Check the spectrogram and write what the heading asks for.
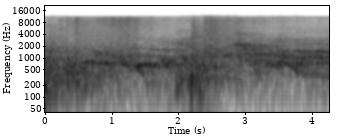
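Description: A fluorescent light tube smashed over a wrestler, a sharp pop and shatter about two seconds in, with a smaller crack just after the start. A crowd shouts and yells over it.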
